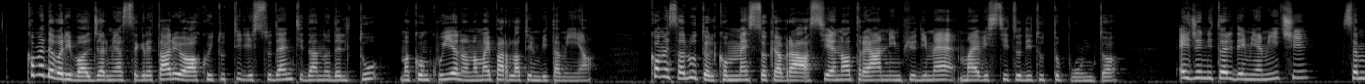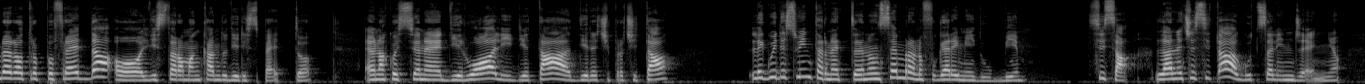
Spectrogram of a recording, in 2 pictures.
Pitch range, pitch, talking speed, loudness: 195-250 Hz, 215 Hz, 185 wpm, -23 LUFS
